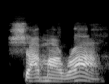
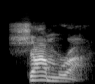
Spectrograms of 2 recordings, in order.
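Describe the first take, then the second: First: A full vowel is kept in the middle. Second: The middle vowel is dropped out. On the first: The speaker calls it wrong. "Instead of saying Shamara" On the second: The speaker calls it right. "you say Shamra"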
